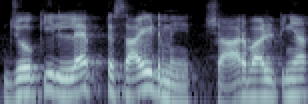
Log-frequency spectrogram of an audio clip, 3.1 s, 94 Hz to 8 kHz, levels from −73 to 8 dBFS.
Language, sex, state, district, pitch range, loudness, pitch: Hindi, male, Madhya Pradesh, Katni, 120-145 Hz, -13 LUFS, 135 Hz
